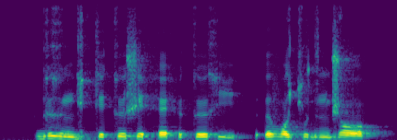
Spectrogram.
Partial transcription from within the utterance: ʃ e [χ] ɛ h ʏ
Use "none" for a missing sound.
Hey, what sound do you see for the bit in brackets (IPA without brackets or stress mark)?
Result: h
